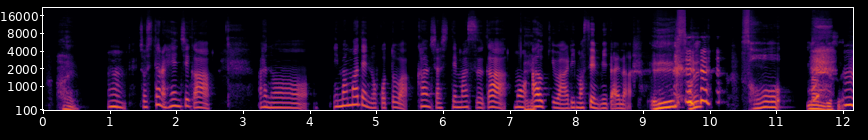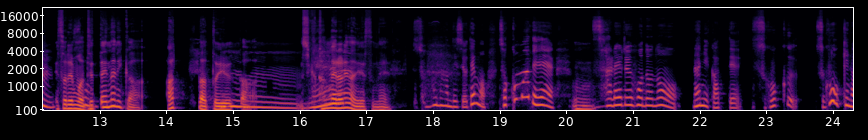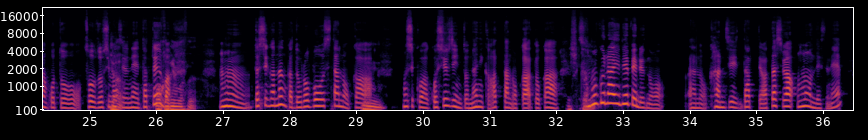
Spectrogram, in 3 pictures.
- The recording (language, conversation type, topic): Japanese, advice, 共通の友達との関係をどう保てばよいのでしょうか？
- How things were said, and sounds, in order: chuckle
